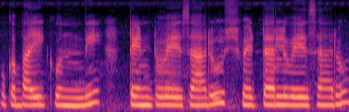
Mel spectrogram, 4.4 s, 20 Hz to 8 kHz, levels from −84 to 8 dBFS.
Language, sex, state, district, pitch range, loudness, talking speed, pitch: Telugu, female, Telangana, Karimnagar, 215-230 Hz, -13 LUFS, 95 wpm, 220 Hz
